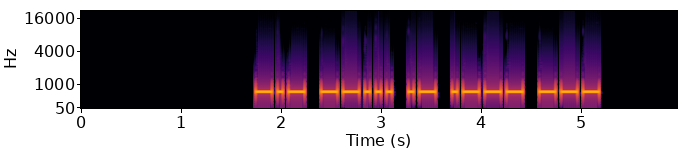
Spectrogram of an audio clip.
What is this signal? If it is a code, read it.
Morse code, heard as a keyed tone, about 22 wpm, 700 Hz. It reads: K7AJO
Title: USA Call Signs - 5 Characters - Repeated 3x - 22wpm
